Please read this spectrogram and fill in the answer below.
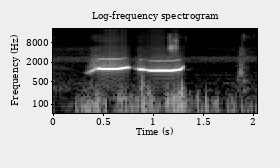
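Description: A person whistling two drawn-out notes: the first rises and then holds, the second is a little lower and turns upward at its end.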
